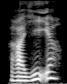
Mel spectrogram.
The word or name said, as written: raillere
